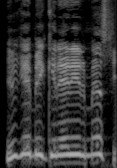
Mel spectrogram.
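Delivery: surprised. Retold or imitated. Friend discovers cheap whiskey trick.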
